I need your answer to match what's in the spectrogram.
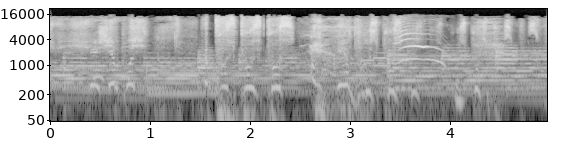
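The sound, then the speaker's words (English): A domestic cat wearing a red Santa ribbon and a little Christmas hat meows over and over on Christmas Eve, loud, its rising-and-falling cries coming in quick succession with a steady hum underneath. “We've got a whole bunch of presents for the cat.”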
